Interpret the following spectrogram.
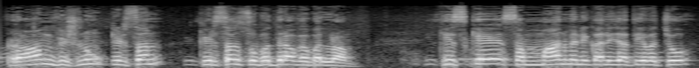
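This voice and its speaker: Fast high-voiced male quiz teacher. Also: fairly even intonation, darkish tone. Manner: rapid, repeats questions, coaxes students to answer. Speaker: online exam coaching teacher. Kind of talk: live class quizzing students.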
